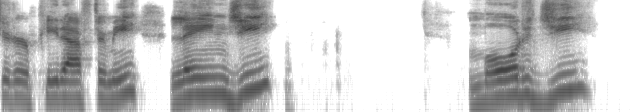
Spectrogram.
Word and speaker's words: lundi: Days of the week come straight from French, although we pronounce them a little bit differently. So I'll just get you to repeat after me. Monday is lundi. Lundi. It's a little different from French where you would say lundi, right?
